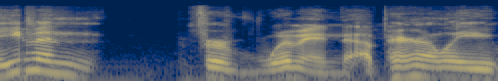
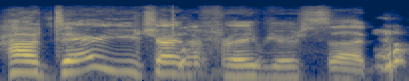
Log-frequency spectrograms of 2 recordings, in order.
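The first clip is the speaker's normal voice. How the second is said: mock full-on yelling, high and pitched-up; 7 semitones higher than usual. Retelling how she sat there yelling at the speaker's dad, retelling a yell at dad. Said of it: "started yelling at my dad".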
